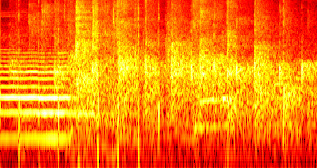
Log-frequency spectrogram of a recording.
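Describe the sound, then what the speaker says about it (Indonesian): Students in an Indonesian classroom break into brief, scattered clapping for a classmate, with voices heard just before and light claps trailing off. "tepuk tangan untuk Zahwa."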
